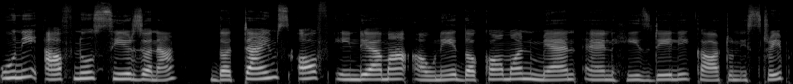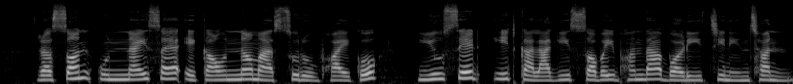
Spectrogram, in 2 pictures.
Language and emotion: Nepali, neutral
